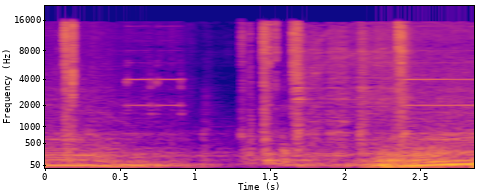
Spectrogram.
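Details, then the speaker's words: Copart auction car that previously would not start, shifts through gears fine: short crank, then catches at once into a steady low idle; clean start, owner wonders if bad fuel was the cause. "let's see if it starts this time now it fires right up i wonder if it just had some bad stuff in the fuel system or"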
